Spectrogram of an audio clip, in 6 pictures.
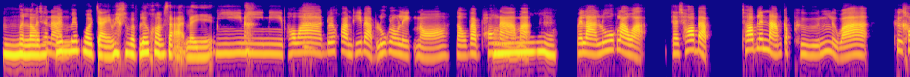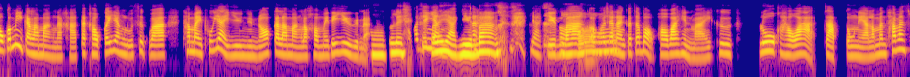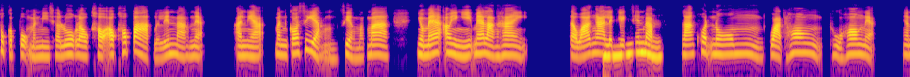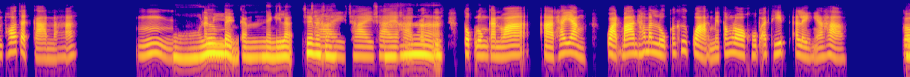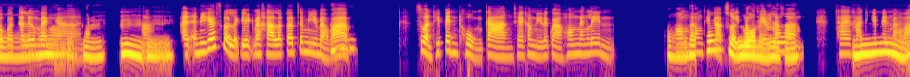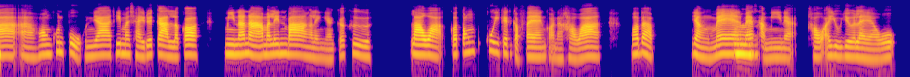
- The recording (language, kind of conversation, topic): Thai, podcast, จะแบ่งงานบ้านกับคนในครอบครัวยังไงให้ลงตัว?
- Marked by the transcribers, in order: laughing while speaking: "ไหม ?"; chuckle; laughing while speaking: "เลย"; chuckle; unintelligible speech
